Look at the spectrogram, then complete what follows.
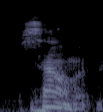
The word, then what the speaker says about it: salmon: Salmon. How do you Salmon? say that? How do you say it? Salmon. L silent.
